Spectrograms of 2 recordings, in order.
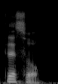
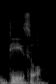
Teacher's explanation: The only difference is the vowel. Short I in thistle, long E in diesel.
